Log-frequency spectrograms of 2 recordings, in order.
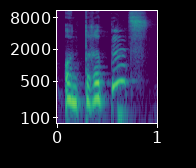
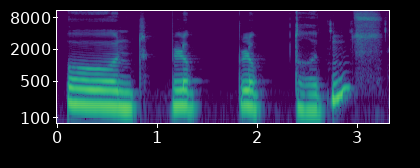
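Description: First: Said in the usual way. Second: Ponderous fish question; curious carp. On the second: A narrator's reading. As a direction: ask it haltingly between bubbles. Carp echoes, curious, with bubbles.

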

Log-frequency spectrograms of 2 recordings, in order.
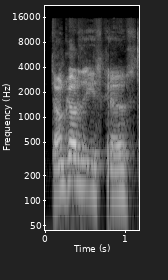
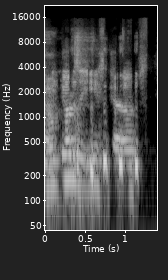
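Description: First: Saying it again through a laugh. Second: High, loud, odd comic voice; loud mock warning. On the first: Real, not acted. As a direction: laugh while repeating the warning. Repeats the warning, laughing. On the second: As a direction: bellow the warning like a joke. Joking warning about the coasts.

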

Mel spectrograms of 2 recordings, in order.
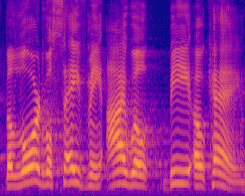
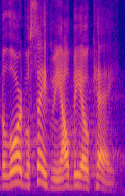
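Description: First: Slow, drawn-out, louder refusal; emphatic calling up. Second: Said in the usual way. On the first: Retold or imitated. Stranded man answers the helicopter above, slow emphatic call. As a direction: stretch each word, calling it upward.

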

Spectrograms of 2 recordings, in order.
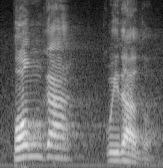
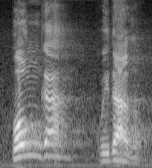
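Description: Both takes have the same delivery.

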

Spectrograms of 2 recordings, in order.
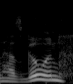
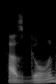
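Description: First: Higher, louder hype greeting; excited greeting. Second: Said in the usual way. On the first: Shown as a demonstration. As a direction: pump it up like a host. Repeated greeting escalating.

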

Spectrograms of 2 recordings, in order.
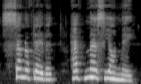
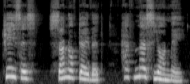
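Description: First: Crying out all the more. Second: A lightly raised plea, higher on Jesus; crying out loudly. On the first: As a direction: push the plea harder, a mild mock cry. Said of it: "He cried out all the more". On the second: Preacher voicing the blind man calling to Jesus, mild raised plea. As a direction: call out for mercy, a mild mock cry. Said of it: "this blind man cried out loudly". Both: Retold or imitated.

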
